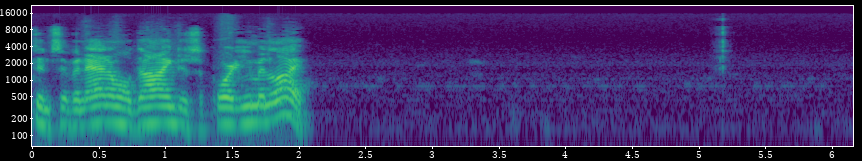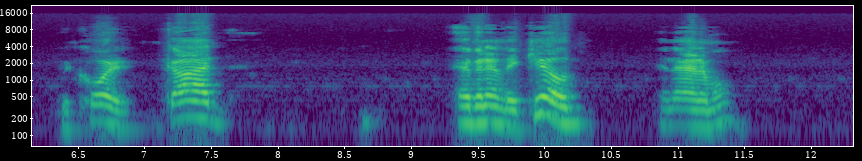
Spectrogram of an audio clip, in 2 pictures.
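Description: A man speaks calmly into a close microphone, pausing between phrases.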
